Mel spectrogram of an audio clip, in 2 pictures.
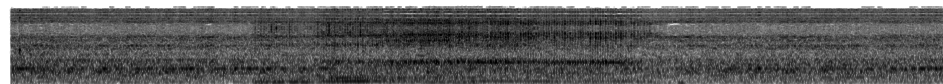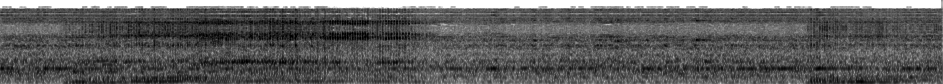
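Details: Snoring: rough, rattling breathing sounds repeating steadily over a constant background hum.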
